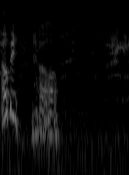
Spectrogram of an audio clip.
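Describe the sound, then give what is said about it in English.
A cat meows a couple of times in drawn-out, wavering cries, followed by a thinner, higher mewing that trails off. The sounds are fairly quiet, with no talking. “You hear that cat's voice?”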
